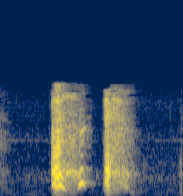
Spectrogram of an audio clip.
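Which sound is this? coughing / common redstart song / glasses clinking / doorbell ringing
coughing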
